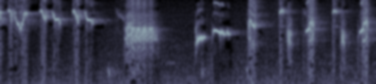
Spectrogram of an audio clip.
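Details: Cendet, the long-tailed shrike, in full song for tutoring local birds: high whistled notes that drop and rise, a noisy rasping burst, then quick chirps and harsh chips in a fast, uneven run.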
